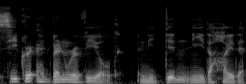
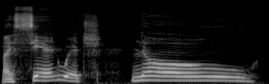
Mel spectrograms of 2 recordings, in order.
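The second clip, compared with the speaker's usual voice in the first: high, drawn-out dramatic wail; long, high cry of outrage; loud yell; 10 semitones higher, 5 dB louder, much slower than usual. A narrator's reading. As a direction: yell it slowly, pitched way up. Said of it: "River yells loudly".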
